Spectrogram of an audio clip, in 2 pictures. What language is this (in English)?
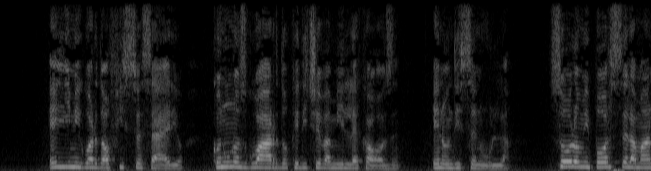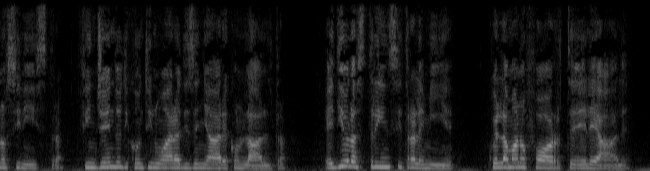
Italian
